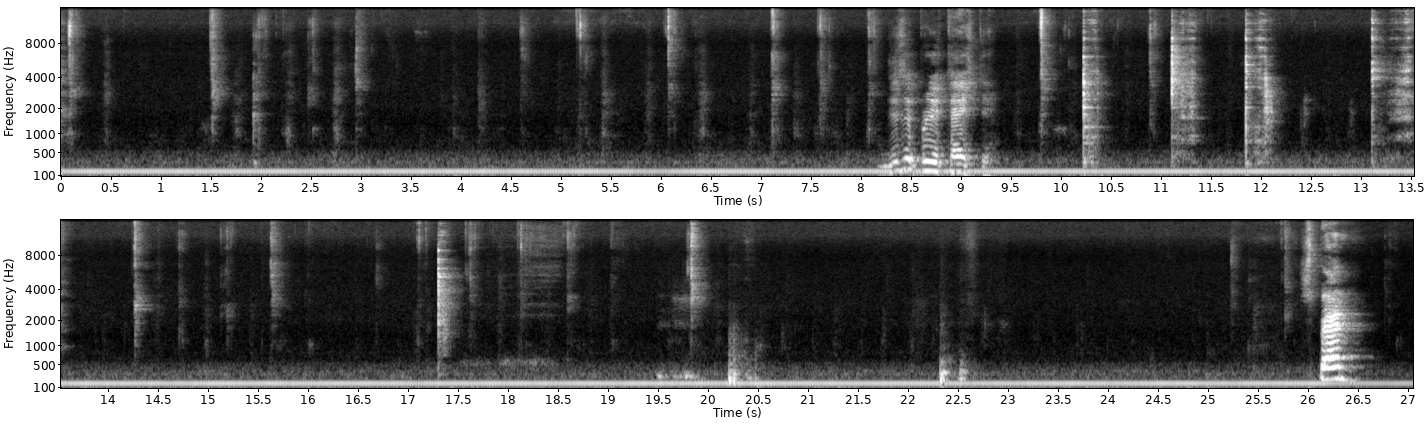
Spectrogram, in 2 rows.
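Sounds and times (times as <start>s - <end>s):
low electrical hum: 0.0s - 27.0s
cutlery clinking against a bowl: 10.2s - 12.2s.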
